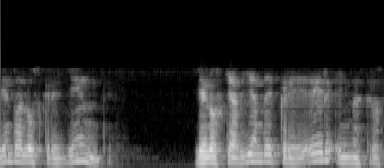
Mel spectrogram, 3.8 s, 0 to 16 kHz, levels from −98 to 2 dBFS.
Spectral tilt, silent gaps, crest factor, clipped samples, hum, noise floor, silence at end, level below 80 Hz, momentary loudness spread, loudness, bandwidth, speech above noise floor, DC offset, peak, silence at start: -13 dB/octave; none; 20 dB; under 0.1%; none; -76 dBFS; 0 s; -66 dBFS; 10 LU; -24 LUFS; 3.4 kHz; 53 dB; under 0.1%; -4 dBFS; 0 s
